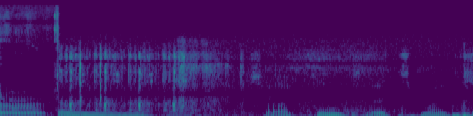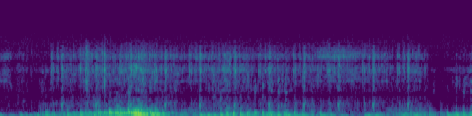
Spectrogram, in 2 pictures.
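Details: Lions eating breakfast; low rumbling growls swell into a deep, loud roar-like surge midway, over a steady background hum and occasional human sounds.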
